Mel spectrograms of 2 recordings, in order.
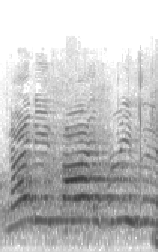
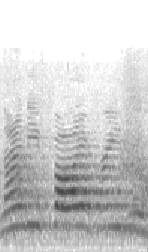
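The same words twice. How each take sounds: First: It is said really loudly. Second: It is said fairly quietly.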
